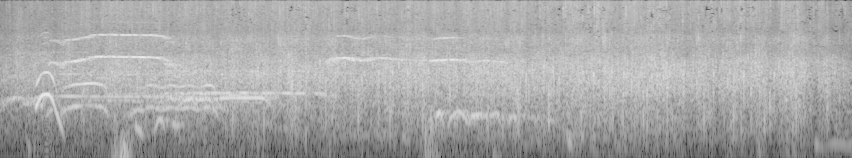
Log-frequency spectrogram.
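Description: Loud, sustained applause from a live audience fills the whole stretch, dense and steady, with excited whoops and whistles rising above the clapping early on.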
